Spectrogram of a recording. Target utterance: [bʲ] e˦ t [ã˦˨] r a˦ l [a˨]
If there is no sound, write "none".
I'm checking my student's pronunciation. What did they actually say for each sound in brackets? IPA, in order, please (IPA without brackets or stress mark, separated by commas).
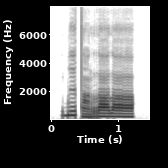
b, ã˨, a˦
